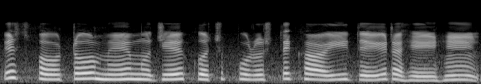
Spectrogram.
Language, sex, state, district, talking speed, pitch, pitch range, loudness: Hindi, female, Madhya Pradesh, Katni, 125 wpm, 230 Hz, 215-250 Hz, -14 LUFS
